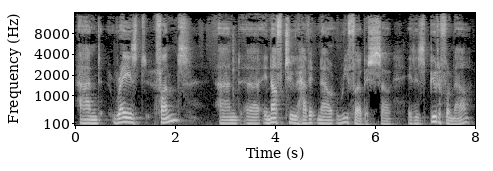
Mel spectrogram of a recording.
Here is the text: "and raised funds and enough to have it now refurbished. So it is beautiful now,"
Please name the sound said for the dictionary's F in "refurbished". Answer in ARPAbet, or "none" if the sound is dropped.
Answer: F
